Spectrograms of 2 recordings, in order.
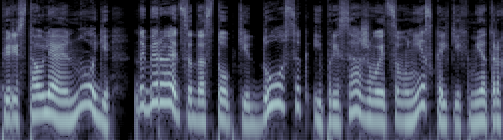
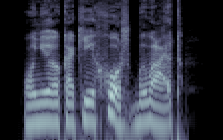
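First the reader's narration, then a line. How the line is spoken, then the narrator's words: Angry old man's grumble. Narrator (Russian): Злобно буркает старичок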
